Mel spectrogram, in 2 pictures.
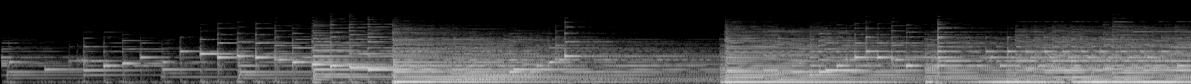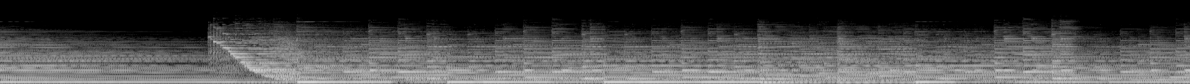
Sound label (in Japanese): ファンファーレ Fanfare PIANO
